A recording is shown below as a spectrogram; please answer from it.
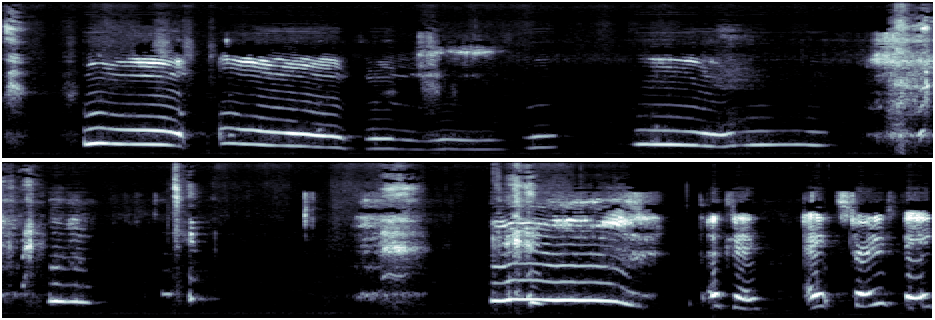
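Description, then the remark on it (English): A person vocally imitates yawning, making several drawn-out, falling-pitch groaning sounds broken up by breathy gasps, fairly loud. “I'm going to imitate the yawning noise and let's no.”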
